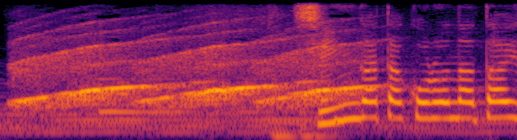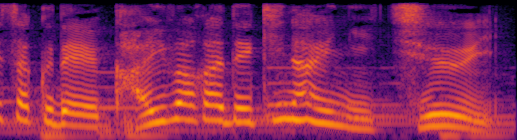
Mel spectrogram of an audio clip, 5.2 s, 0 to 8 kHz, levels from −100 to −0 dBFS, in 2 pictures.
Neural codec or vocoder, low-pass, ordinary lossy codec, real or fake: vocoder, 44.1 kHz, 128 mel bands every 256 samples, BigVGAN v2; 7.2 kHz; none; fake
